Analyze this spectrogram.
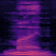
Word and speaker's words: Monroe: Like what- sun and Monroe. Monroe. Yeah. Even though it's spelled M-O-N, it's Yeah.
